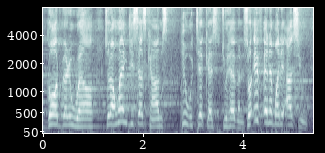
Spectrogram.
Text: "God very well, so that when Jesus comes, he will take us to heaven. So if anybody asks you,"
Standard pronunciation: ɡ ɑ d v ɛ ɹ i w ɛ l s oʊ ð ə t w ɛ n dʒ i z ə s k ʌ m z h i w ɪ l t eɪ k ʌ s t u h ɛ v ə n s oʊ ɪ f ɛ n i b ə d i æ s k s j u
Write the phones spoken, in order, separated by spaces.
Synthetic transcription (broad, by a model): ɡ ɑ d v ɛ ɹ i w ɛ l s oʊ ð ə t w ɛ n dʒ i s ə s k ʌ m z h i w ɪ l t eɪ k ʌ s t u h ɛ v ə n s oʊ ɪ f ɛ n i b ə d i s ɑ s j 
